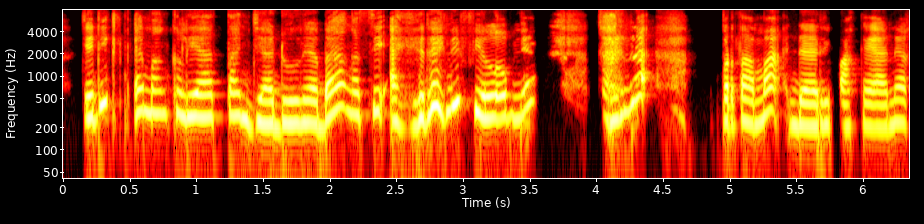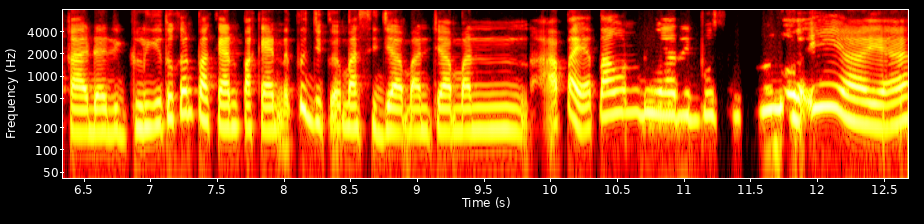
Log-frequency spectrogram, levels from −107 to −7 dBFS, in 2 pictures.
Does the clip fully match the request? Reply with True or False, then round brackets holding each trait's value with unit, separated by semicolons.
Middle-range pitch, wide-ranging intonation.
False (255 Hz; 6.7 semitones)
